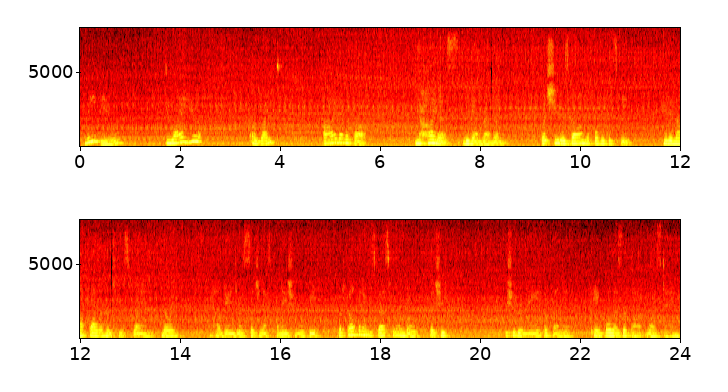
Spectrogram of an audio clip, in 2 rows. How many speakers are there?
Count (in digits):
1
